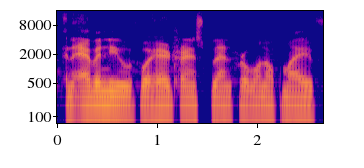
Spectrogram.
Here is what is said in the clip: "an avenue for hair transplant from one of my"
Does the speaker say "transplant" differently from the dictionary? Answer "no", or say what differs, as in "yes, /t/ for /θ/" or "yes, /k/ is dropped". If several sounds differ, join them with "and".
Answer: no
